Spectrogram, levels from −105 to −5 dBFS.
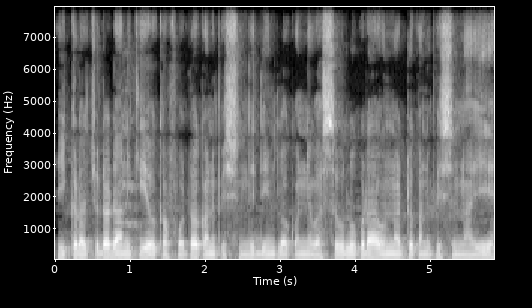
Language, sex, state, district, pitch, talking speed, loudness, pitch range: Telugu, male, Andhra Pradesh, Sri Satya Sai, 115 Hz, 110 wpm, -16 LUFS, 110-120 Hz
